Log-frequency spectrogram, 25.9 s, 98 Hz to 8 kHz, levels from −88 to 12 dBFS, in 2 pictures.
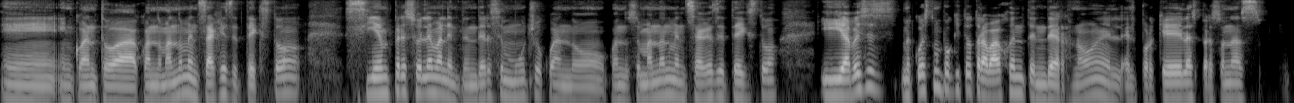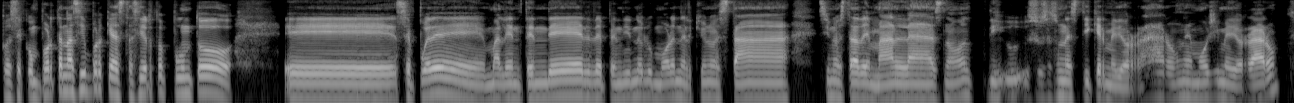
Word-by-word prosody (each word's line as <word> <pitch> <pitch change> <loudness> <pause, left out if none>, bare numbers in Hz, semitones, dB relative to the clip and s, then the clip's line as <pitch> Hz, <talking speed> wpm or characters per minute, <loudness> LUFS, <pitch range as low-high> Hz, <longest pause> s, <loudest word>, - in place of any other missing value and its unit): eh, 105 -3 0
en 105 -1 -6
cuanto 105 -1 0
a 100 -1 +5
cuando 105 0 -3
mando 115 +6 -1
mensajes 140 -1 +3
de 115 - -2
texto, 145 +9 -4 0.4
siempre 145 +2 +4
suele 150 -1 +2
malentenderse 120 -1 -2
mucho 130 +1 -8
cuando 100 -5 -8
cuando 105 -2 -8
se 110 - -4
mandan 120 +5 -3
mensajes 120 -1 +2
de 130 0 -6
texto, 130 +2 -2 0.4
y 135 +1 +5
a 135 - +9
veces 175 +1 -1
me 135 - -6
cuesta 165 +3 -4
un - - -10
poquito 175 -1 -7
trabajo 130 +3 +4
entender, 110 -8 -2
¿no?, 125 +6 -6
el 115 -5 -7
el 100 -1 -9
por - - -9
qué 120 0 +3
las 120 0 -1
personas, 115 -2 0 0.2
pues, 125 -1 -4
se - - -2
comportan 140 +6 -3
así, 175 +2 +4
porque 180 -2 -1
hasta 140 - +3
cierto 145 +2 -1
punto, 150 +1 +1 0.5
eh, 115 -1 +4
se - - +2
puede 135 -6 +1
malentender 115 +4 +2
dependiendo 120 +1 -6
el 125 - -14
humor 115 0 -7
en 125 - -6
el 110 - -10
que - - -12
uno 120 0 -7
está, 115 +1 +3 0.3
si 130 - -4
uno 130 - -6
está 120 +1 +2
de 115 0 +1
malas, 110 0 +2
¿no?, 120 +4 -8
di 125 0 -9
us 270 +3 -6
usas 120 +1 -3
un 125 -1 -3
sticker 120 0 +1
medio 100 -3 -4
raro, 115 +3 -6
un 125 - -13
emoji 120 +1 -8
medio 110 -4 -4
raro, 115 - +2
120 Hz, 170 wpm, -23 LUFS, 110-135 Hz, 0.5 s, a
